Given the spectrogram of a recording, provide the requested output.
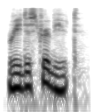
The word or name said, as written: redistribute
